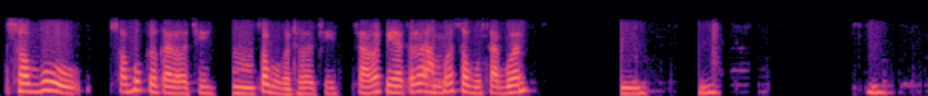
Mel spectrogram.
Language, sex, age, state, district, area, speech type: Odia, female, 60+, Odisha, Gajapati, rural, conversation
